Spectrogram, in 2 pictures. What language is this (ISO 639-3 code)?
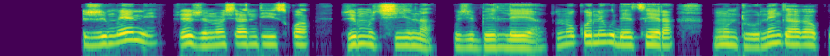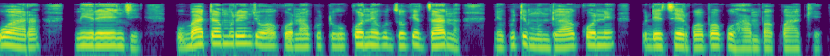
ndc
